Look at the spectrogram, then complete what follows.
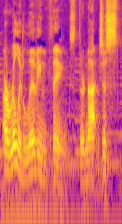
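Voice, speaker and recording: A man's voice: low voice, a little slow. A man speaking reflectively as an interviewee in a documentary. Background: soft guitar music.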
